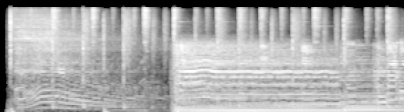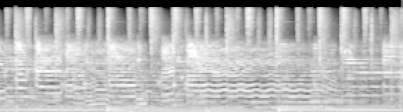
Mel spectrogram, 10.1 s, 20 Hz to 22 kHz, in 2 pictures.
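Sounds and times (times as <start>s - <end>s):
overdriven electric guitar note: 2.2s - 10.0s.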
